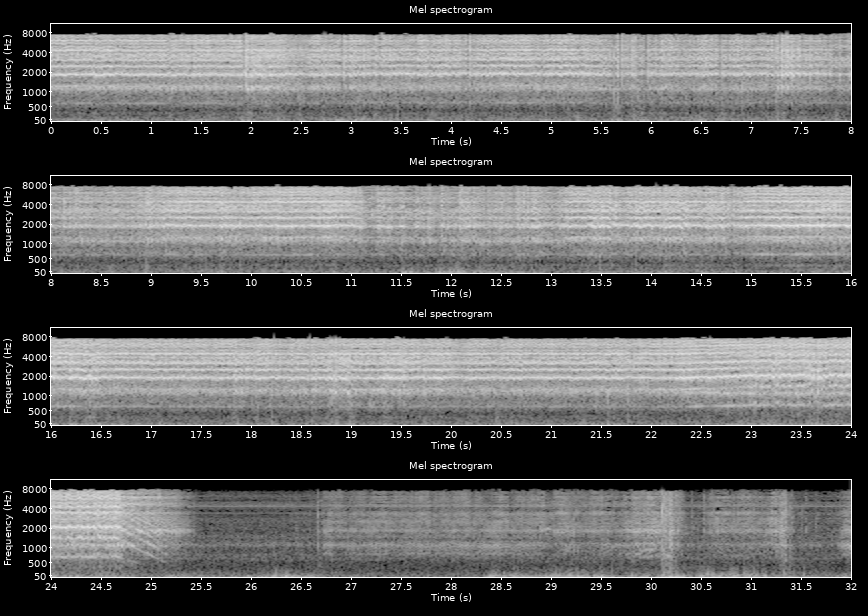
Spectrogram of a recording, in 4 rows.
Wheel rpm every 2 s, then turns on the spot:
160, 160, 170, 170, 170, 160, 170, 170, 170, 160, 170, 160, 80, 10, 30, 30.
none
